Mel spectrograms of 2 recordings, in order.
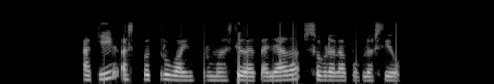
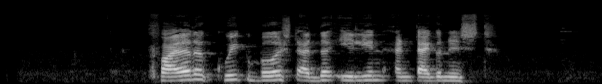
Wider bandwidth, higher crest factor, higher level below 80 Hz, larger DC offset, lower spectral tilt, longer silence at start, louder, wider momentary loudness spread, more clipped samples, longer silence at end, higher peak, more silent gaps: second, 7.8 kHz vs 11 kHz; about the same, 22 dB vs 18 dB; about the same, -60 dBFS vs -62 dBFS; neither; about the same, -4.5 dB/octave vs -5 dB/octave; second, 0.85 s vs 1.5 s; second, -24 LUFS vs -19 LUFS; second, 7 LU vs 10 LU; neither; second, 0.95 s vs 1.1 s; about the same, -4 dBFS vs -2 dBFS; first, 1.35-1.43 s, 1.53-1.60 s, 1.96-2.03 s vs none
